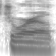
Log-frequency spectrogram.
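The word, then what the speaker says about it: Jor-El: It's Jorel.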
